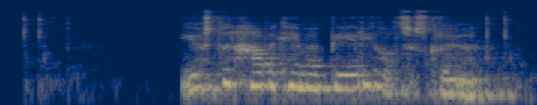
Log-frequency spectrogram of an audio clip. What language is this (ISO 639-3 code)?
fry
